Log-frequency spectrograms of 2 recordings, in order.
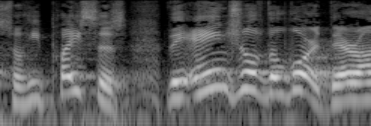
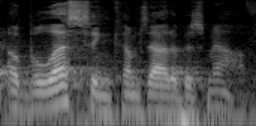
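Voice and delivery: normal talking voice

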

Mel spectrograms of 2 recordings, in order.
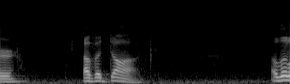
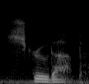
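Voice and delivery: hushed, breathy whisper; 8 semitones lower, 14 dB quieter than usual. Acted. Pastor whispers the warning to the congregation, hushed. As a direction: drop to a whisper on the words. Preacher drops to whisper for weight.

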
